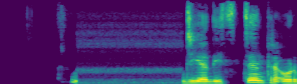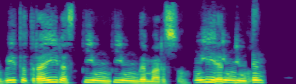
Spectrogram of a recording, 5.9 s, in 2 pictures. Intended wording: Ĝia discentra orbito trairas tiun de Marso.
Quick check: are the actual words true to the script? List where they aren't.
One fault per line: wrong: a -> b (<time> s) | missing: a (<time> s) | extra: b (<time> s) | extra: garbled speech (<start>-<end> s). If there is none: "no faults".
extra: tiun (4.1 s)
extra: garbled speech (4.9-5.6 s)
